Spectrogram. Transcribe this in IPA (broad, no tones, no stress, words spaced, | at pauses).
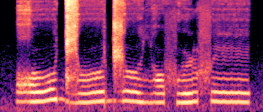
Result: ʁoː d͡ʑɤːd͡ʒɤːʎɔ fɯɭfeː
